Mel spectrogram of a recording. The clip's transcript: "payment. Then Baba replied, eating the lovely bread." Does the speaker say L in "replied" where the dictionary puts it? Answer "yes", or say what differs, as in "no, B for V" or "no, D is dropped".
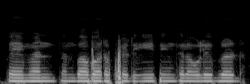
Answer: no, L is dropped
